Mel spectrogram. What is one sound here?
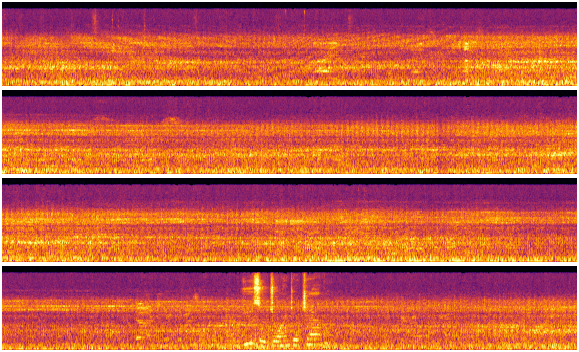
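A gunship's engines roar steadily.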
